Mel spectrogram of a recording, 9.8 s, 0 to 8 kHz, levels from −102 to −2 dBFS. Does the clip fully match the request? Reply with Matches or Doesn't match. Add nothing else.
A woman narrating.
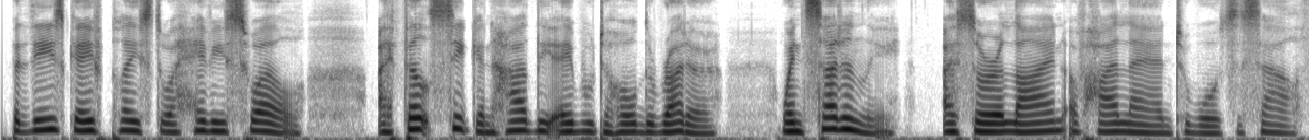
Matches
